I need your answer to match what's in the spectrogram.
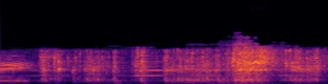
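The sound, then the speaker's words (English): A heavy sliding door grinds and rattles along its track for a couple of seconds, a steady, loud mechanical scraping that swells briefly near the end. “Ah, another one of these sliding doors.”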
